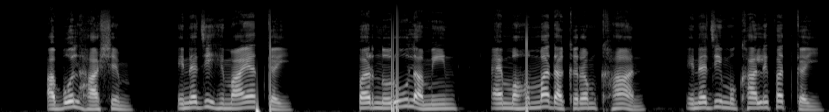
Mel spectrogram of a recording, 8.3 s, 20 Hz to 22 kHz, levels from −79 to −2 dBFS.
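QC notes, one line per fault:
2.56–2.73 s, 3.91–3.99 s and 5.26–5.29 s, loud pop: sharp pops jump out roughly 20 dB above the speech, a double pop in each of the first two spots and a single one at 5.26 s, while the speech carries on beneath them. This is likely a sudden voltage step or pulse, such as a plug, switch, static discharge or driver glitch, added to the signal and briefly shaped by the circuitry downstream.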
